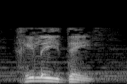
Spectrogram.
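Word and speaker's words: Riley-Day: E é muito é, Halley Day. Como é que se escreve? R-I-L-E-Y. Riley. Riley Day.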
